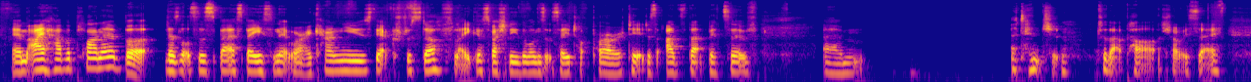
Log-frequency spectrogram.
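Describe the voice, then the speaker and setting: Recorded very cleanly with a silent background, a woman speaks at a fairly low pitch with an English accent. Her intonation is fairly even, and her pace is moderate. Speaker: unboxing youtuber. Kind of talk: casual product review.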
